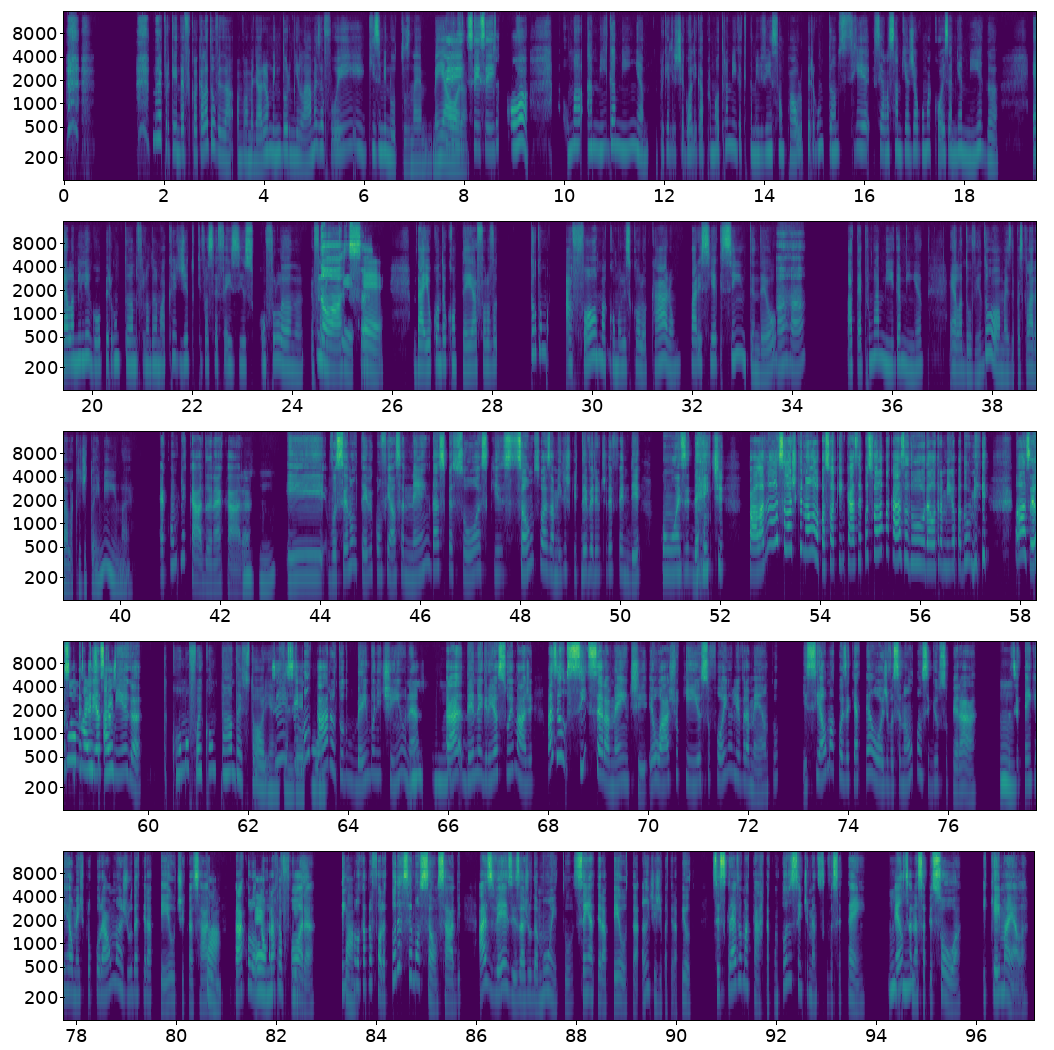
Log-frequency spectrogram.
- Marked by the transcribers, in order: tapping; giggle; other background noise
- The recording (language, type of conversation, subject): Portuguese, advice, Como posso lembrar do meu amor passado sem deixar que isso me impeça de seguir em frente?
